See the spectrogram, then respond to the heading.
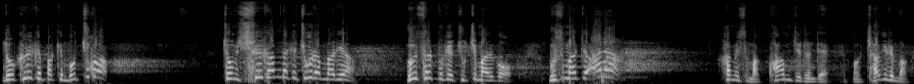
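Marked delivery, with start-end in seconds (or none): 0.0-6.2 furious yelling director, pitched up high; screaming film director scolding a bit-part actor. Retold or imitated. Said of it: "잡아먹을 듯이 고함을 지르면서".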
